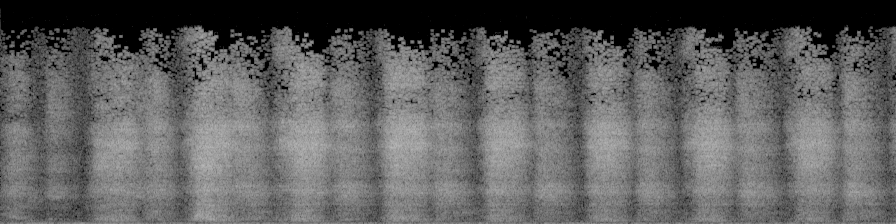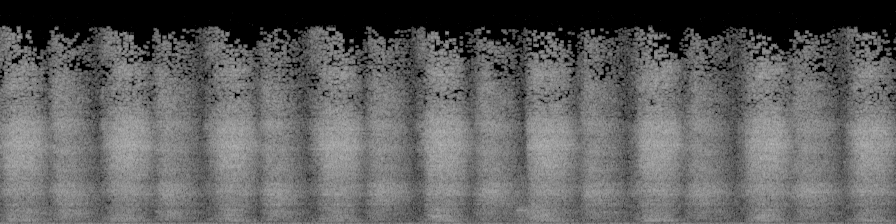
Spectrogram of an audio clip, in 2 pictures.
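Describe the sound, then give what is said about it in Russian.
Bhastrika bellows breathing, a yoga breath done with the shoulders moving: many quick, forceful in-and-out breaths in a steady, even rhythm, soft and airy, continuing without pause. “Дышим бхастрику с плечами.”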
